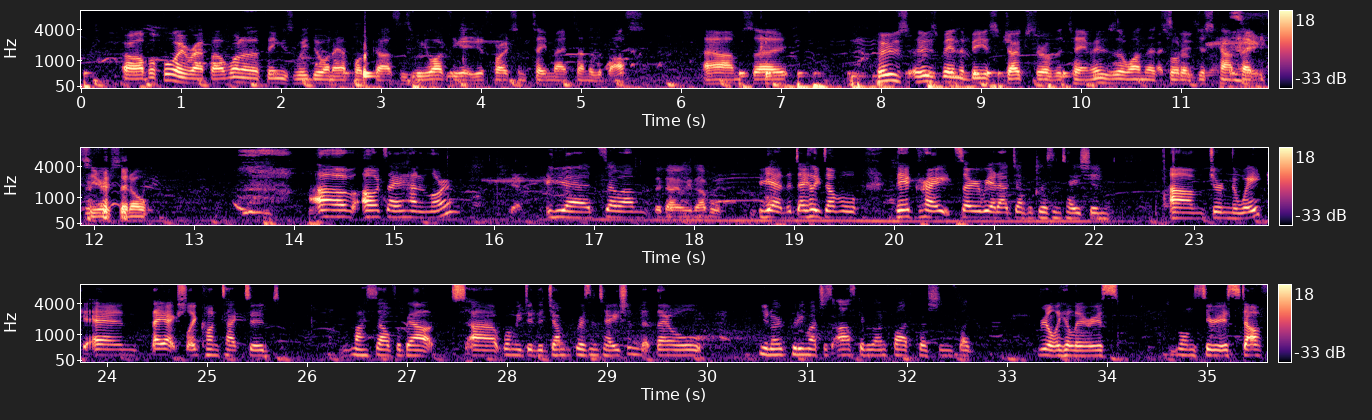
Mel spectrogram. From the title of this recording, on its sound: On Location Live at Nations Footy Cup 2021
